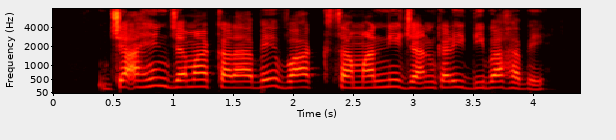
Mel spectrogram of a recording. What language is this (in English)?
Magahi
